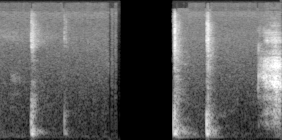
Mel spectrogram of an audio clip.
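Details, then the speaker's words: Abdominal percussion on an adult male patient across all four quadrants: several short, hollow taps giving a tympanic note, the normal finding over gas-filled bowel. "Suara normal yang dihasilkan adalah suara timpani."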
